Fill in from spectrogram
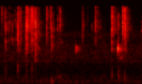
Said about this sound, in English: He's putting it in his mouth! He's chewing it!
